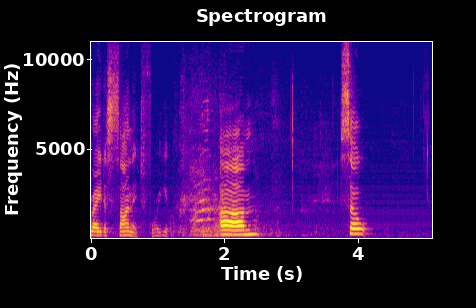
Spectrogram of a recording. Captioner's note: audience laughing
